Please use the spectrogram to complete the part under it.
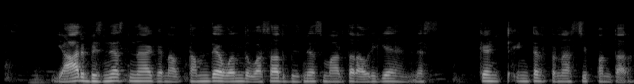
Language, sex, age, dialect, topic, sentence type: Kannada, male, 18-24, Northeastern, banking, statement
